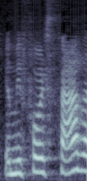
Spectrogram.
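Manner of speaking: usual speaking voice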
